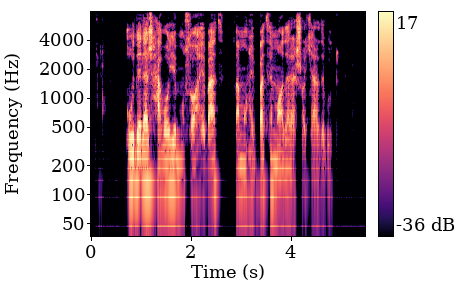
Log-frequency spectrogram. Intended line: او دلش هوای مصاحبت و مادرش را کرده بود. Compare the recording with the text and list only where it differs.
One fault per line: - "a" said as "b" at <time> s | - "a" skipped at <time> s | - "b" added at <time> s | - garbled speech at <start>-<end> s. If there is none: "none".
- "محبت" added at 3.0 s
